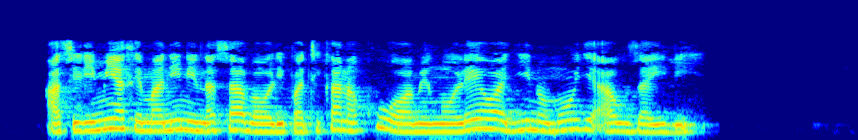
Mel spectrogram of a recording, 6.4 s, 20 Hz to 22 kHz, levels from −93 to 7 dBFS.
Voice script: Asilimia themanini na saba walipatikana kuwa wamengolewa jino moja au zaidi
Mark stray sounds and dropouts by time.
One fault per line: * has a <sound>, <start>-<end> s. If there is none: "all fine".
all fine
